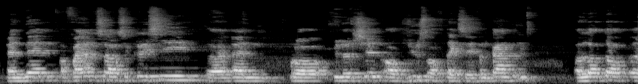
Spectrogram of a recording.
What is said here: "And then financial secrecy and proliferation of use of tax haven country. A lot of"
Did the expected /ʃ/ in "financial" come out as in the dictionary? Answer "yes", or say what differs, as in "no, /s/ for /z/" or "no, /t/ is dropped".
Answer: no, /s/ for /ʃ/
